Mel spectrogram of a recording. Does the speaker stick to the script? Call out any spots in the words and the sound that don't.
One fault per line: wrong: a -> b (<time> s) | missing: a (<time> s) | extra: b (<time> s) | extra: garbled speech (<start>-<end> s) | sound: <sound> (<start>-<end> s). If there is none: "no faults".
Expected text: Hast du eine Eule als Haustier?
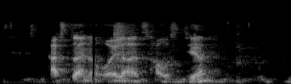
sound: dropout (0.9-1.0 s)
